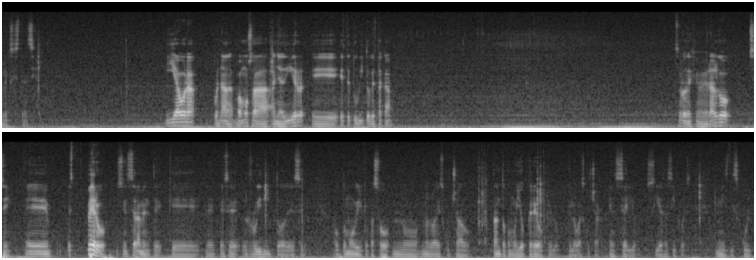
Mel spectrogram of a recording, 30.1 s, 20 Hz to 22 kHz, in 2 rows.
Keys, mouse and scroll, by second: 0.1-0.5 scroll up 2, 0.8-2.4 shift+middle drag, 3.2-4.7 middle drag, 5.5 alt+Tab, 9.4 click, 10.4 click, 13.4 click, 15.4 click, 16.4 click, 17.3 click, 18.3 scroll down 1, 18.6-19.8 middle drag, 19.9-20.2 scroll up 1, 20.3-22.0 shift+middle drag, 22.1-22.9 scroll down 2, 22.9-23.8 scroll up 4, 23.8-24.3 scroll down 2, 24.7 alt+Tab, 25.9 alt+Tab, 27.0-28.3 drag, 29.1-30.0 shift+middle drag.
